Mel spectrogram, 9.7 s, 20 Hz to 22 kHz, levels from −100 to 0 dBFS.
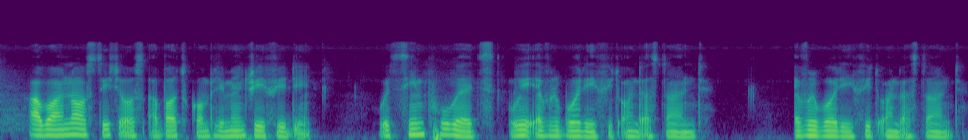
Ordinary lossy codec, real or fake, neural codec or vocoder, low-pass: none; real; none; 7.2 kHz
